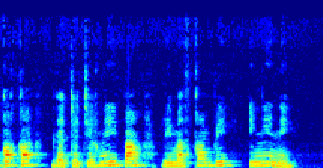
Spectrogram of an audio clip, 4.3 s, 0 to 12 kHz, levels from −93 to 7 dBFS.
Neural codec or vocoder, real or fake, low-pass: none; real; 10.8 kHz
